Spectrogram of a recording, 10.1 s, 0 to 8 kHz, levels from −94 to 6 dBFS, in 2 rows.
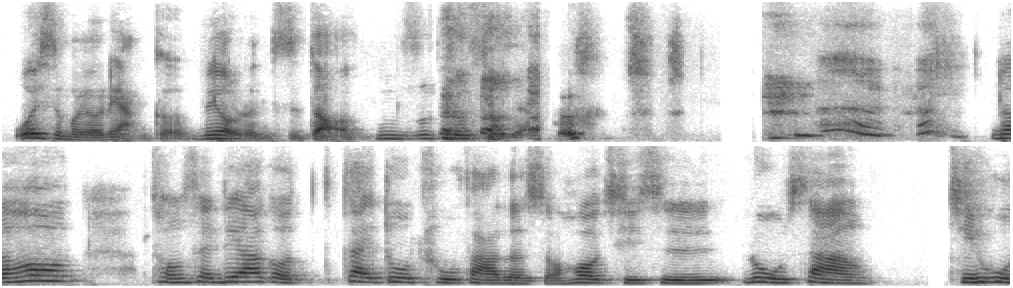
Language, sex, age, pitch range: Chinese, female, 30-49, 175-235 Hz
